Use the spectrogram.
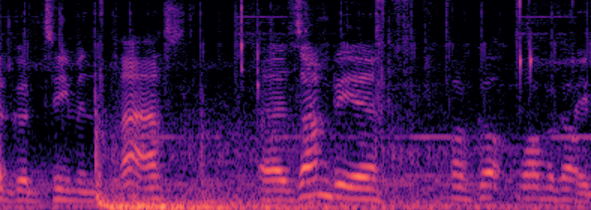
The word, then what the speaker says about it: Zambia: I've caught Davies disease where you can't pronounce things. Yeah. Nambia. Burgoyne. Diati. And he's got Zamibia. I nearly fucking said it as well. Zambia.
